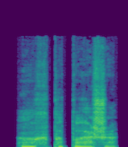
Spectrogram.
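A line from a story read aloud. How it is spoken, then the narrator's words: Hissing, losing patience. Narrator (Russian): шипел он, как бы не выдержав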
